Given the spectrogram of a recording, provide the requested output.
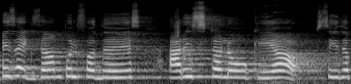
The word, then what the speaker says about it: Aristolochia: Aristolochia. See the pronunciation? Aristolochia.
